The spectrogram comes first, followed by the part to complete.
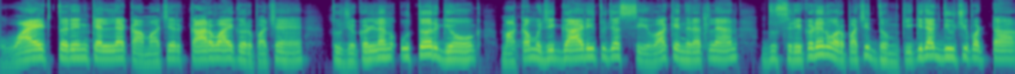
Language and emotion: Goan Konkani, disgusted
